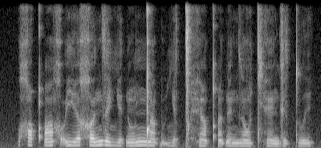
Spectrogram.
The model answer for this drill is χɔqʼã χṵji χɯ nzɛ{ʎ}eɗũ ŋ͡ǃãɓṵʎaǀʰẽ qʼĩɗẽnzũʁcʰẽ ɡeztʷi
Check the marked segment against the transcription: correct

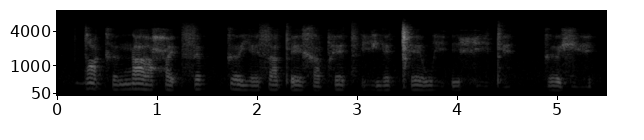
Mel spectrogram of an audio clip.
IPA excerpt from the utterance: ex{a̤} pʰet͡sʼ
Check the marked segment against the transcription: incorrect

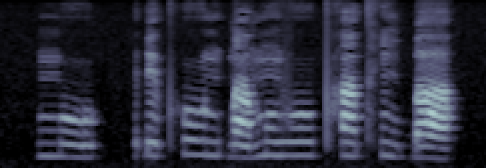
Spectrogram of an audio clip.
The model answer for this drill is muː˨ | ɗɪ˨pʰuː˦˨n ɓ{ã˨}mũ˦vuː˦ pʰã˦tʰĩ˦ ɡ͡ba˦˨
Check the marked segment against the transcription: correct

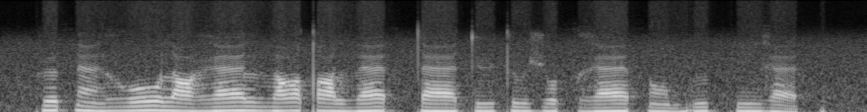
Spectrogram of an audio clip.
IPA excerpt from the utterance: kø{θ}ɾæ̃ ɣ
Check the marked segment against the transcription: correct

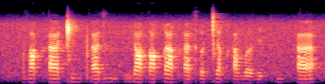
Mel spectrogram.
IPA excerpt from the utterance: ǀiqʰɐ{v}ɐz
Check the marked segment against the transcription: correct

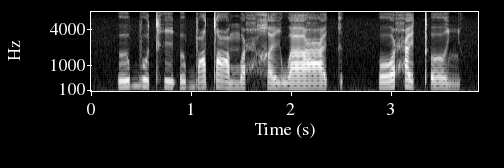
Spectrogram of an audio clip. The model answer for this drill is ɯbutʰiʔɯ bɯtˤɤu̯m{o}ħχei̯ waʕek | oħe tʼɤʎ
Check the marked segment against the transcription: correct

